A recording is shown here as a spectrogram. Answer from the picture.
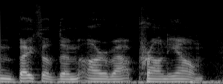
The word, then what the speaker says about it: pranayama: Pranayama. – When it's the A on the end is silent. – If pranayama. Pranayama. – If you go into classical Sanskrit, the A's on the end are silent.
